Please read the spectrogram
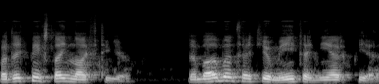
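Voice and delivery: mocking, laid-on, swooping sarcastic delivery. Lecturing people who know nothing about modern warfare, sarcastic. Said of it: "can I say that more sarcastically?".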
